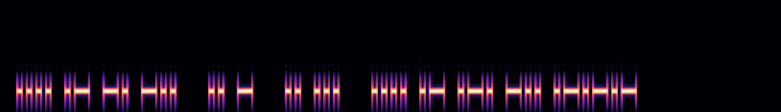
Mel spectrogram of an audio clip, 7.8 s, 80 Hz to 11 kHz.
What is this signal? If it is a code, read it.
Morse code, heard as a keyed tone, about 25 wpm, 700 Hz. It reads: HAND IT IS HARD.
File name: practice / 25wpm / Sentences with 4-Word Phrases - 25wpm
